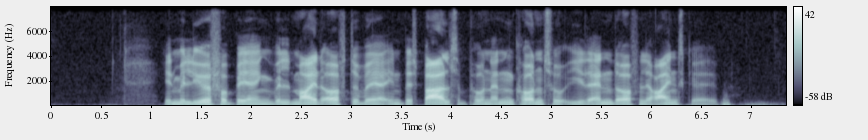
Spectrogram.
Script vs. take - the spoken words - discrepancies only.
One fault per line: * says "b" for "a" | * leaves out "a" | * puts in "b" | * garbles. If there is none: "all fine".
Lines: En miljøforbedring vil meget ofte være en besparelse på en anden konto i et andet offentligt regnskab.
all fine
